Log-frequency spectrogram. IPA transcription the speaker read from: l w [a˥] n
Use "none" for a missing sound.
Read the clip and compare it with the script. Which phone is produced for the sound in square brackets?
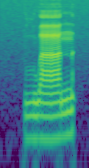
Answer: a˧˥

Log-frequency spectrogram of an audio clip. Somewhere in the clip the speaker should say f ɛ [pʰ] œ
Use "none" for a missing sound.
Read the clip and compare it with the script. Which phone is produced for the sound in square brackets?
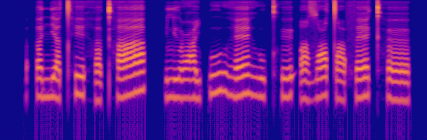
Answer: kʰ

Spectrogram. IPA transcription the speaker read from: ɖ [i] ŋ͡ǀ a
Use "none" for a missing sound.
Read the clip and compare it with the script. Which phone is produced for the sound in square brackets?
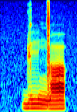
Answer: i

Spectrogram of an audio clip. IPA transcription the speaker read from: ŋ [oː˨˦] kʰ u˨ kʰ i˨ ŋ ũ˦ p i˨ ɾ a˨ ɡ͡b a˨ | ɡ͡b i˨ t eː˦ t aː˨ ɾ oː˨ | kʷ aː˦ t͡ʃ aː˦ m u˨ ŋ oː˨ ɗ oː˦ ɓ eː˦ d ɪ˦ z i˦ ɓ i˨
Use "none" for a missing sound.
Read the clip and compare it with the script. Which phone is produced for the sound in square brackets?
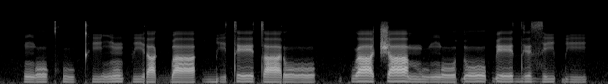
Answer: oː˨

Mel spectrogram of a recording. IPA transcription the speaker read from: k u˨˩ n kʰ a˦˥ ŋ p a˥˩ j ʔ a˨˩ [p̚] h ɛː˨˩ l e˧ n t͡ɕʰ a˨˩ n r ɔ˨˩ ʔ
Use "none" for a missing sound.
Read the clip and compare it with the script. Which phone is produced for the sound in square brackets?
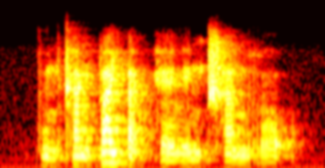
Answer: k̚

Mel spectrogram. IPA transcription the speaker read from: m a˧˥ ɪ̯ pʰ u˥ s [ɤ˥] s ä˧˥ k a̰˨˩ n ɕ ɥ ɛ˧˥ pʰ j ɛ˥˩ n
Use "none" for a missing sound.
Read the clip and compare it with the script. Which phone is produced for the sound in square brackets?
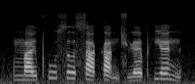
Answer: ɤ˥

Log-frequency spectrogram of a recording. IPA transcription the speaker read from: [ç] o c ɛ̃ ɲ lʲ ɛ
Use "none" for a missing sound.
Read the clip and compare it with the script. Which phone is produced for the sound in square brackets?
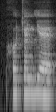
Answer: h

